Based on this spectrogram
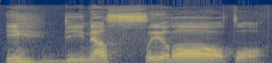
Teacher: We will tend to make noon heavy due to sad's heavy character, like ihdina as-sirata. The correct way is to pronounce noon light and pronounce sad heavy.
